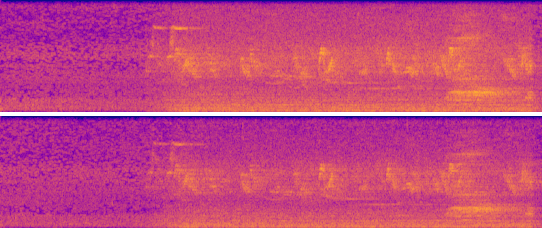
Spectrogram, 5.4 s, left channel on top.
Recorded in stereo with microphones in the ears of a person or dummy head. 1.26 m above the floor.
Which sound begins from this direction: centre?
A bird, at 1.4 s.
